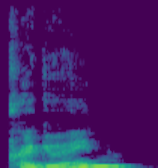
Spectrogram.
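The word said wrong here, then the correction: preboggion: is that correct? – Prebujun. – Prebujun.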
